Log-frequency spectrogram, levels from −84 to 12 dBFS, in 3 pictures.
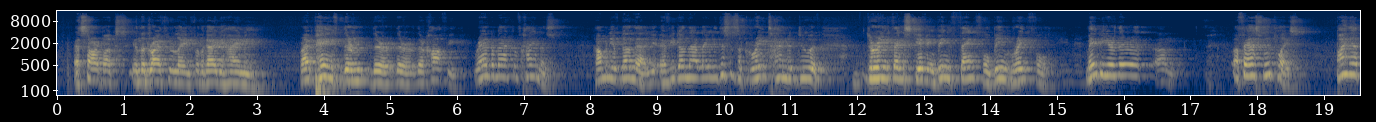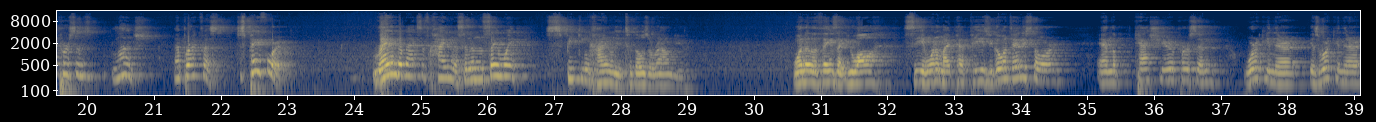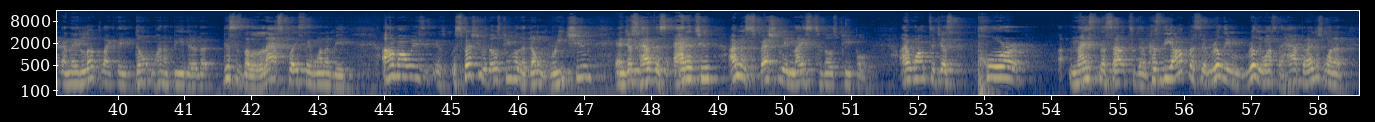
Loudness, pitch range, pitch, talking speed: -20 LUFS, 170-235 Hz, 200 Hz, 175 wpm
